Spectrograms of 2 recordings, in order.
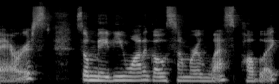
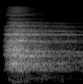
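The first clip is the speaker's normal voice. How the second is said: long audible breath out; demonstrating a slow deep breath; deep exhale; 4 dB quieter than usual. Shown as a demonstration. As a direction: let the breath go slowly. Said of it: "take a few breaths".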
